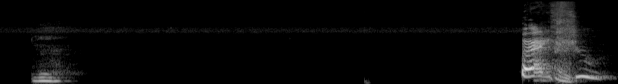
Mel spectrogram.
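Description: A short sharp sound, then after a pause one loud, wet, explosive sneeze; a steady high whine in the background.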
